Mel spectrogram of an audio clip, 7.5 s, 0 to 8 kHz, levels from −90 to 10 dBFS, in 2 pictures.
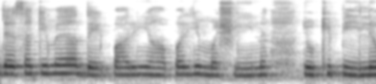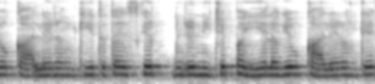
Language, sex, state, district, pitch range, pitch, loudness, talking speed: Hindi, female, Uttar Pradesh, Budaun, 220-240 Hz, 230 Hz, -17 LUFS, 240 wpm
